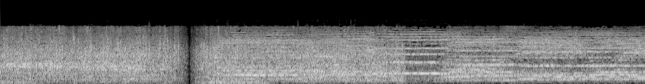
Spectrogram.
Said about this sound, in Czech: Un aplauso.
